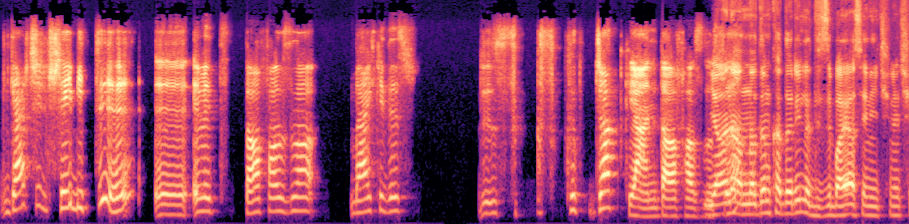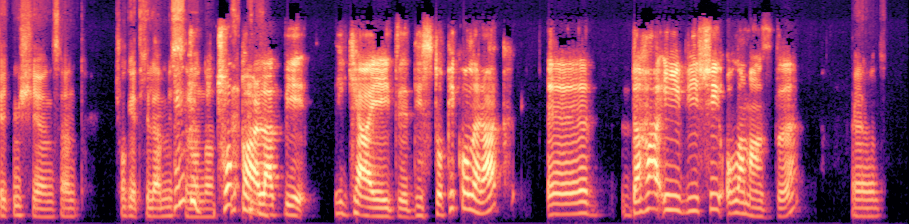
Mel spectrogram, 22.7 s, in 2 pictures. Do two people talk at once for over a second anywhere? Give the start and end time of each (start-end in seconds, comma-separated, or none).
none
